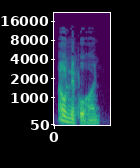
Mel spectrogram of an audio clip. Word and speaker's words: Nibelheim: Yeah, well, I mean, pretty much once I get to Nibelheim, or however that's pronounced. – Nibelheim.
